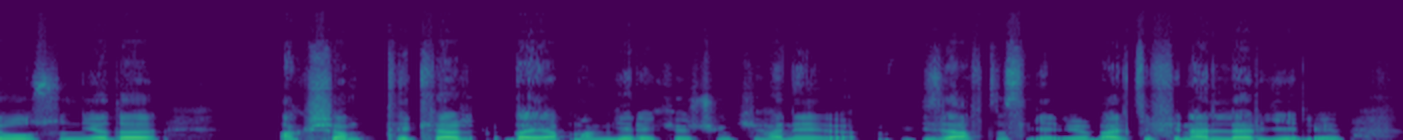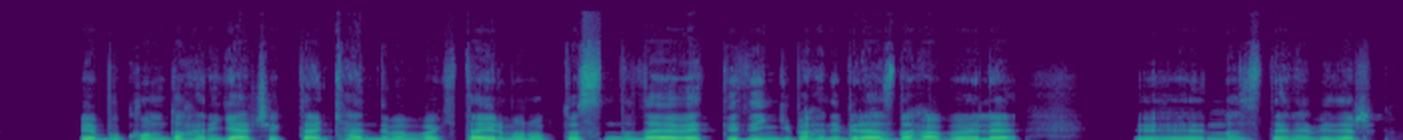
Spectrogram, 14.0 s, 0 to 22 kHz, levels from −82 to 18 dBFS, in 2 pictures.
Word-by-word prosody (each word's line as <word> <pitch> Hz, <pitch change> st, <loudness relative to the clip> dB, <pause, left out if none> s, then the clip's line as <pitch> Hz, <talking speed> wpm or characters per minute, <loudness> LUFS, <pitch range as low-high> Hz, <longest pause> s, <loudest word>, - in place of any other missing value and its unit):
olsun 110 Hz, 0 st, -2 dB
ya 100 Hz, -1 st, -1 dB
da 105 Hz, -1 st, +5 dB, 0.6 s
akşam 115 Hz, -3 st, -1 dB
tekrar 120 Hz, 0 st, +1 dB, 0.2 s
da 100 Hz, -1 st, +5 dB
yapmam 95 Hz, 0 st, -2 dB
gerekiyor. 95 Hz, 0 st, -4 dB
Çünkü, 95 Hz, +2 st, -14 dB
hani, 95 Hz, -1 st, -4 dB, 0.5 s
vize 95 Hz, +2 st, -1 dB
haftası 95 Hz, -1 st, -2 dB
geliyor, 90 Hz, -1 st, -7 dB
belki 95 Hz, 0 st, -1 dB
finaller 95 Hz, -1 st, 0 dB
geliyor 110 Hz, -, -6 dB, 0.7 s
ve 140 Hz, -1 st, +3 dB
bu 125 Hz, -, -5 dB
konuda, 150 Hz, +2 st, 0 dB
hani, 125 Hz, -2 st, 0 dB
gerçekten 120 Hz, +1 st, +3 dB
kendime 120 Hz, -1 st, -1 dB
vakit 110 Hz, +3 st, 0 dB
ayırma 125 Hz, +3 st, +6 dB
noktasında 130 Hz, +6 st, -2 dB
da, -, -, +7 dB
evet, 120 Hz, +2 st, +4 dB
dediğin 125 Hz, +2 st, 0 dB
gibi, 125 Hz, -4 st, -1 dB
hani, 110 Hz, 0 st, -1 dB
biraz 105 Hz, -2 st, +5 dB
daha 110 Hz, -2 st, +3 dB
böyle, 105 Hz, 0 st, +3 dB, 0.6 s
eee, 90 Hz, +1 st, -2 dB
nasıl 100 Hz, +2 st, -7 dB
denebilir, 105 Hz, 0 st, -2 dB
105 Hz, 155 wpm, -24 LUFS, 100-120 Hz, 0.7 s, da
